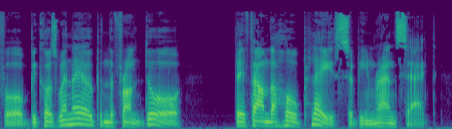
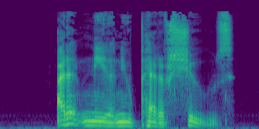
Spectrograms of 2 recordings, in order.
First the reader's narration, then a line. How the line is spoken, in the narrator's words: Hugo snapped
